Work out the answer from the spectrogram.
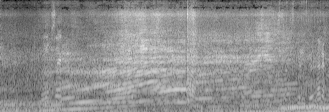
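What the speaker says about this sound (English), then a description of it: "Sounds pretty good. I know. The base Carrera." A base Porsche Carrera engine revs loudly up and down in long rising sweeps, close and dominant, with voices briefly audible in the background.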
